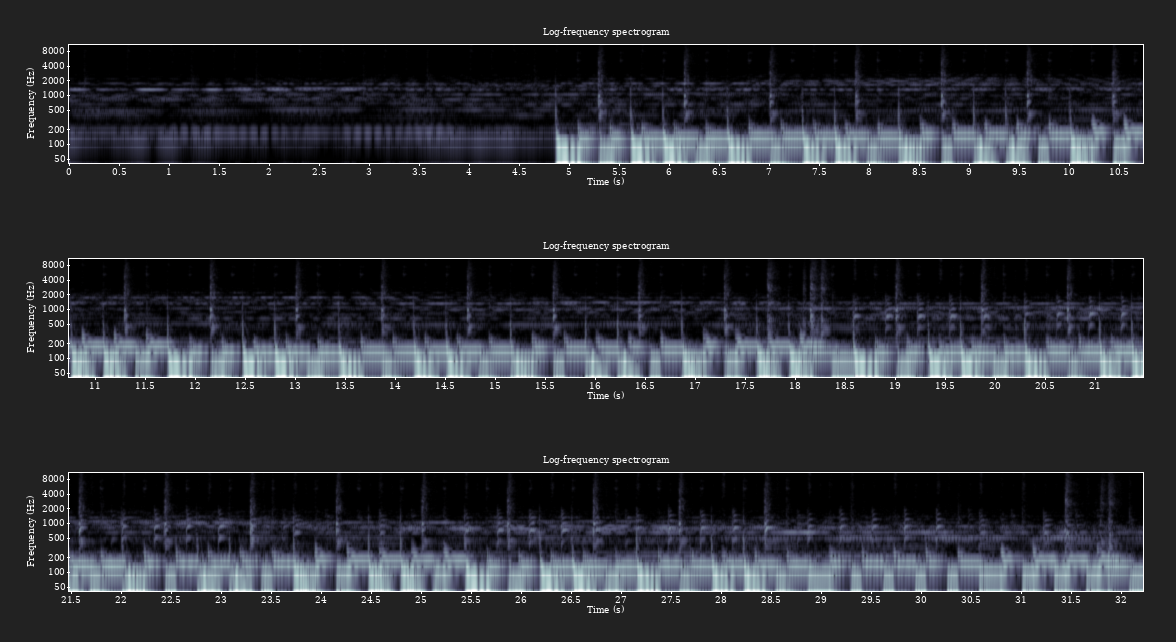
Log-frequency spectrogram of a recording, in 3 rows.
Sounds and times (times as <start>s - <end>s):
Music: 0.0s - 32.2s.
